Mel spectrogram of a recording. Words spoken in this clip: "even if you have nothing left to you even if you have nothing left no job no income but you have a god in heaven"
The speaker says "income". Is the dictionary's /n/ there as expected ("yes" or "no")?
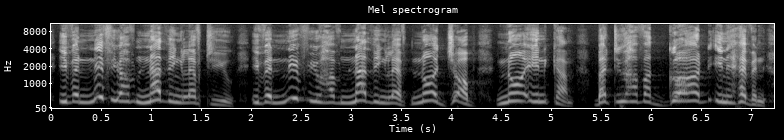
yes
